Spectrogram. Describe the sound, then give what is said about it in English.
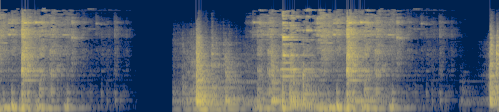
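A few glass impacts, each crash bright and splintery, with the hollow, metallic reverb of a trash can applied and hanging in the tail, separated by brief silences. “And then, of course, it's, as I mentioned, that's the reverb from a trash can applied to just another glass impact.”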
